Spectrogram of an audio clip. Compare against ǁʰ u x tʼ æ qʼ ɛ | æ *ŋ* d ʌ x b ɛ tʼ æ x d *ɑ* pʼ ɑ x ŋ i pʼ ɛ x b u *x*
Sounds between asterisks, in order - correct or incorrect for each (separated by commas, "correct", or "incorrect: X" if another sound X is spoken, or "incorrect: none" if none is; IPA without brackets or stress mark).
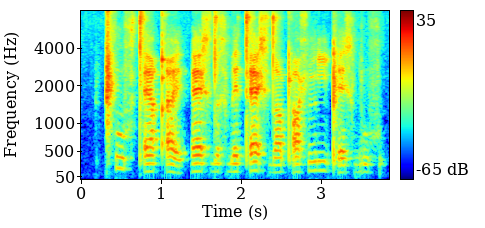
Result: incorrect: x, correct, correct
